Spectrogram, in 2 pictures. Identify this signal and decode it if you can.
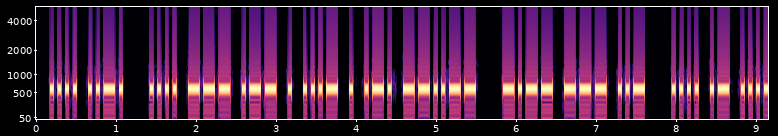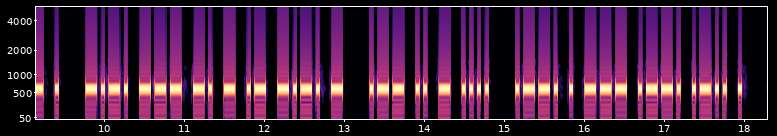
Morse code, heard as a keyed tone, about 25 wpm, 600 Hz. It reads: HF HOWEVER, YOU HAVE CONTACT WITH PEOPLE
